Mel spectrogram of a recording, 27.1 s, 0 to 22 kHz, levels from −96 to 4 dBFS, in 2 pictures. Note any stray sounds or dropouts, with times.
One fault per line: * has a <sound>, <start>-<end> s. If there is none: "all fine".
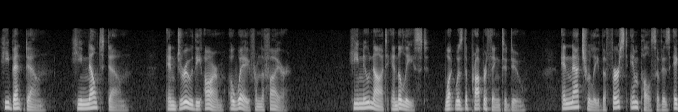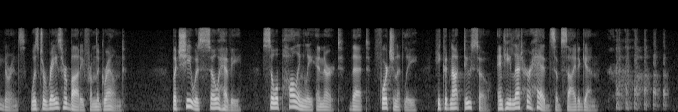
* has a laugh, 25.7-27.0 s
